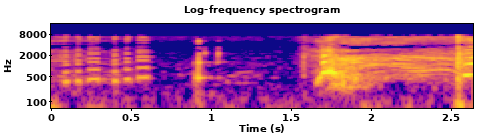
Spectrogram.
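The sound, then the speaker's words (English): A few short voiced grunts and a brief pop, followed by a long, loud, rasping belch that swells up and rumbles on for about a second. “can you outdo that massive hunk of belch?”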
